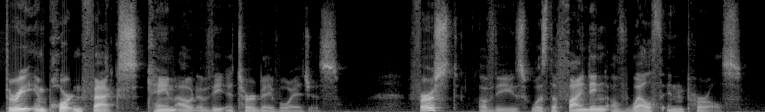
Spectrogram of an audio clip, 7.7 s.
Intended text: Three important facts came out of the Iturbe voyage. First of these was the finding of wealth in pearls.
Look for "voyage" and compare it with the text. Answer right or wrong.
wrong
